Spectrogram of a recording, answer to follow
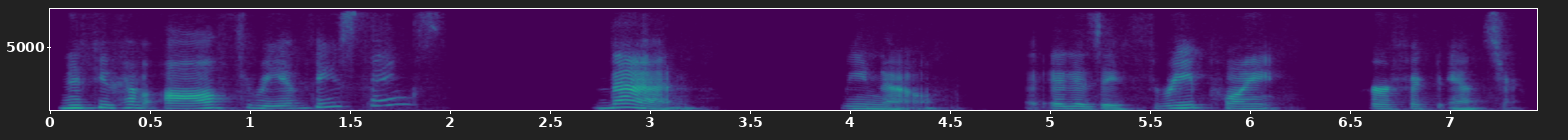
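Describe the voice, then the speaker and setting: An elementary school teacher, a woman with a mid-range, bright, forceful voice and lively intonation, leads an interactive read-aloud lesson for young children. She speaks with exaggerated expressiveness and encourages them, asking questions and pausing for their answers.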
